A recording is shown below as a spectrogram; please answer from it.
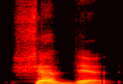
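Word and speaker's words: Xhevdet: Hey, Ed, XH you pronounce sh. Okay. Shedek? Shevdet.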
